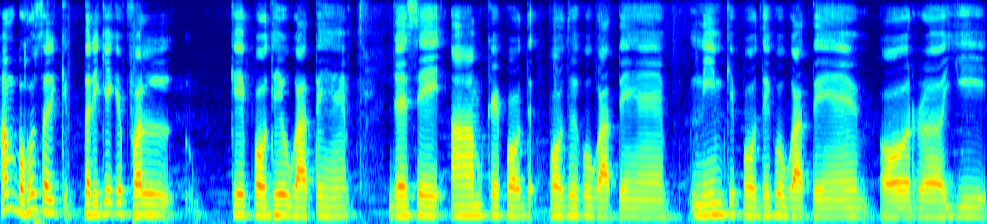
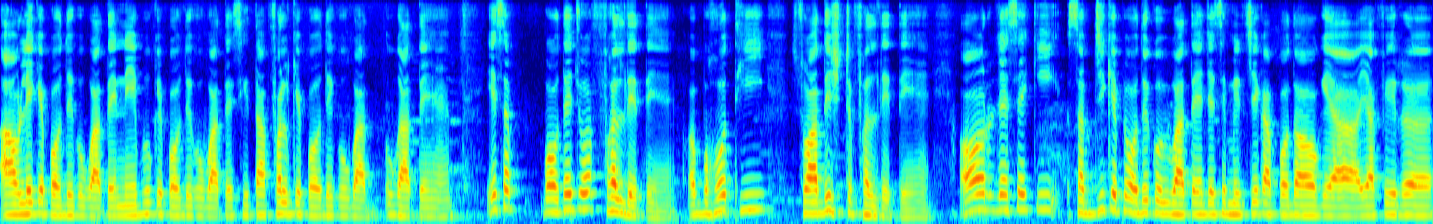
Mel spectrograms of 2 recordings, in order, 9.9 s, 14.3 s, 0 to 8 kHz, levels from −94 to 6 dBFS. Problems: none marked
